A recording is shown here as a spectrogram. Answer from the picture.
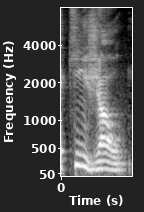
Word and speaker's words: Kinjal: derrubados pelos ucranianos né Aliás a pronúncia correta é kinjal miss kinjal que foram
